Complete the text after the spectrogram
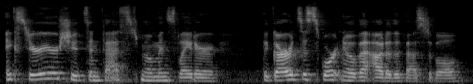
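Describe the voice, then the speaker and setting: A woman's voice: fairly low pitch, normal speed, a bit bright, a little hiss or hum. A woman reading screenplay stage directions as narrator in scripted table-read style.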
